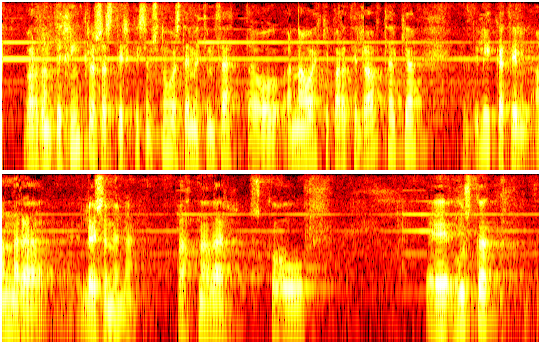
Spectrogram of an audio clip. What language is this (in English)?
Icelandic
